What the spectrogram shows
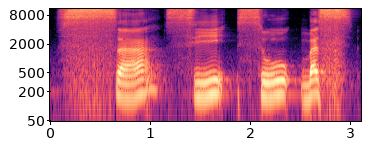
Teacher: Sa, si, su, bas, tipis dan keras. Ya, hamas dan dia safir. Dan dia punya istifal, tipis ya. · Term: huruf sin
